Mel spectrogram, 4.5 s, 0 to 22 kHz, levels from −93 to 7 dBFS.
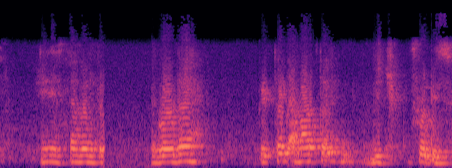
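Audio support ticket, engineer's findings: Hard clipping throughout. Peaks flattened on every loud syllable, harsh fuzz on speech. Input driven about 15 dB past full scale, around a tenth of samples cut flat. Likely gain staging before converter or fixed-point stage; flat tops add high harmonics.

Call audio freeze, 1.03 to 1.53 s. Speech stalls into a fading buzz or hiss continuation for 0.48 s, never fully silent, then resumes where it stopped, nothing lost. Likely jitter buffer underrun from delayed packets; playout delay now 0.48 s longer.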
